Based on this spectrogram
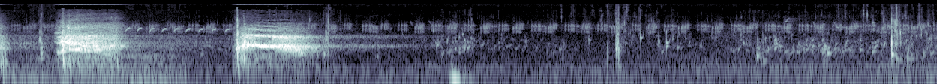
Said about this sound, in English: When the drama is over, she takes off her headphones, goes down to the water, and splashes it with a stick.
